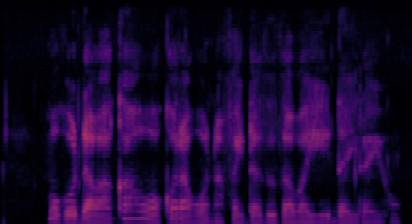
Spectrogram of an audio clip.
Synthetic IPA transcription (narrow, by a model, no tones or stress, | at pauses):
moɣodawakaɦoɔkɔɾaɣwɔnafaidaðuðawaihidaiɾaiho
